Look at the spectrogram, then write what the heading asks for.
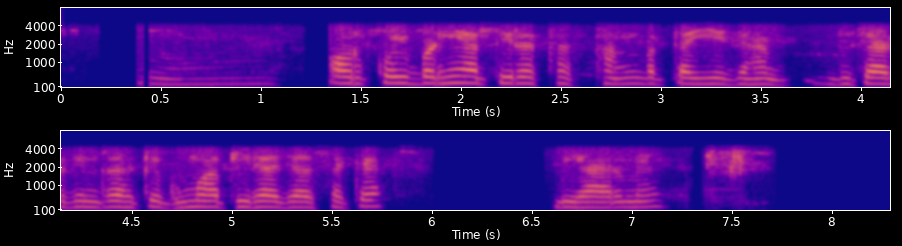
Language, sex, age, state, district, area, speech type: Hindi, female, 45-60, Bihar, Madhepura, rural, conversation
